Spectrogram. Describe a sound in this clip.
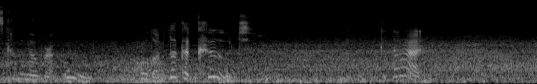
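A young man talks casually, close by, outdoors in wind.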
